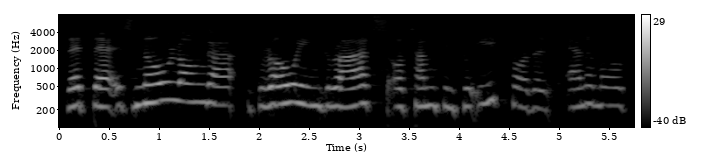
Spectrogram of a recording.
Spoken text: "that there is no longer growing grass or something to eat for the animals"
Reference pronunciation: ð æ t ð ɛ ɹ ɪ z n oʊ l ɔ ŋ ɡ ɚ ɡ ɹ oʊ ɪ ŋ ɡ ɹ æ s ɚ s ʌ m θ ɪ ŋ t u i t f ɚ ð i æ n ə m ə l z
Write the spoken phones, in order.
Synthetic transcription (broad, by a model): ð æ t ð ɛ ɹ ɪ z n oʊ l ɔ ŋ ɡ ɚ ɡ ɹ oʊ ɪ ŋ ɡ ɹ æ s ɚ s ʌ m θ ɪ ŋ t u i t f ɚ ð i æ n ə m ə l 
